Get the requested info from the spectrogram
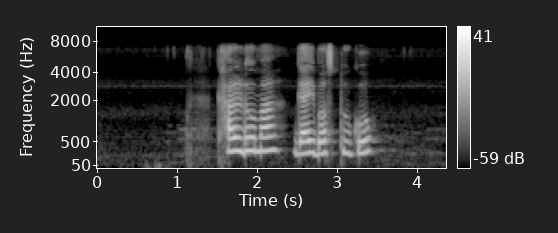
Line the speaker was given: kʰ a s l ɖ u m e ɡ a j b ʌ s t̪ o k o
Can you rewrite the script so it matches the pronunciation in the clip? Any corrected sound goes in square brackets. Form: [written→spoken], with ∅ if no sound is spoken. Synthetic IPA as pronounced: kʰ a [s→∅] l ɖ [u→o] m [e→a] ɡ a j b ʌ s t̪ [o→u] k o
